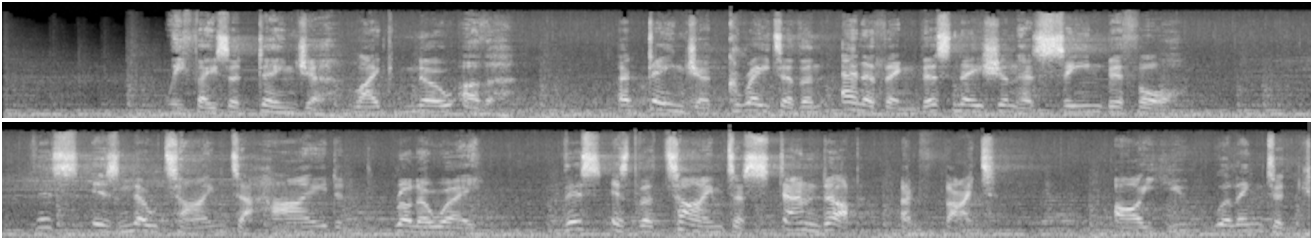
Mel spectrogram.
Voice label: english british video games; Reino Unido; locutor britânico nativo

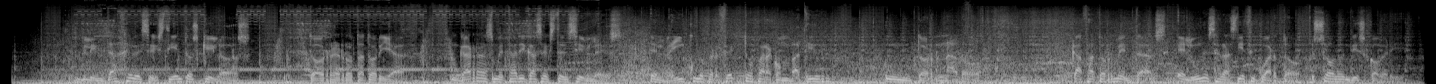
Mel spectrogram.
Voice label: spanish promos

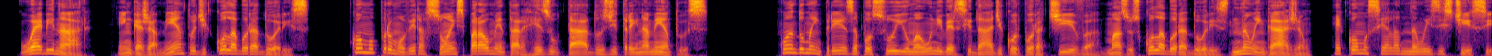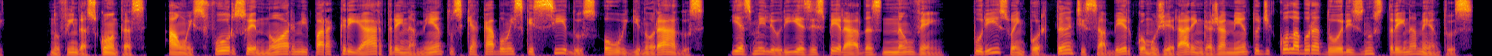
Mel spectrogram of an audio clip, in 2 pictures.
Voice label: portuguese brazilian narration

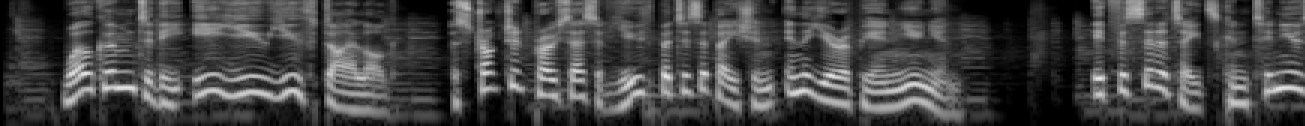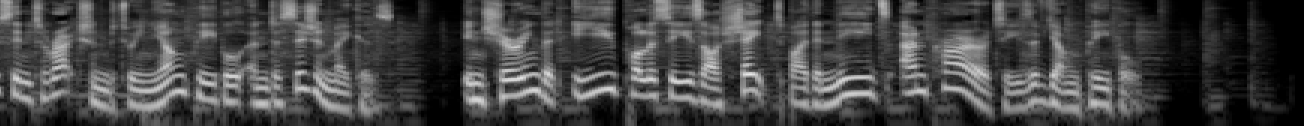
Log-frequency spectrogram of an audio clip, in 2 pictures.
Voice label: english british explainer videos

